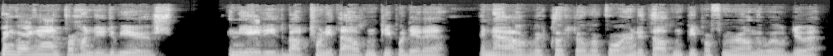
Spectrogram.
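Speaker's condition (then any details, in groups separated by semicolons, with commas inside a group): Deafblindness; progressive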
